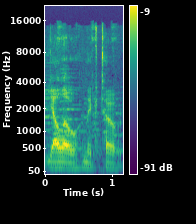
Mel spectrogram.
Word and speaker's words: Yellow Mick Toad: And in case you didn't get that, it's Yellow Mick Toad, which happens to rhyme with Yellow Brick Road, but totally different thing.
